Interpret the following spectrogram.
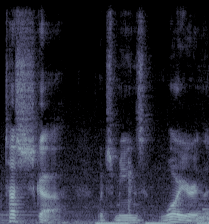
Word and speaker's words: Tushka: It's pronounced Tushka. Tushka, which means warrior in the Choctaw language.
